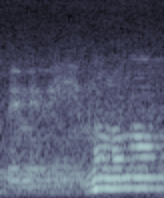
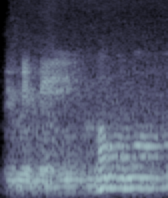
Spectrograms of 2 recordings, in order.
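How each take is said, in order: No difference in how they are said.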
